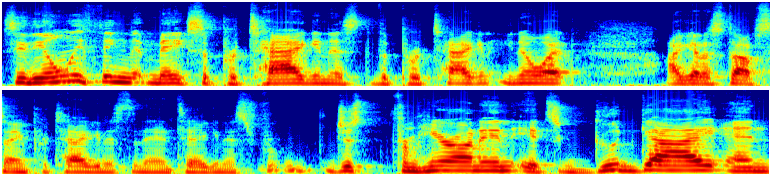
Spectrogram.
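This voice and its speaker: A man speaks in an animated tone with lively intonation. The background is quiet. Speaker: screenwriter and filmmaker. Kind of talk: tutorial. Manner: fast.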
